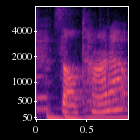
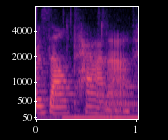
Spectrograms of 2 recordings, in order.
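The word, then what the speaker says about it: Zaltana: girl side super bold we have zoltana spelt a n z-a-l-t-a-n-a sultana or zeltana really either or you can pronounce it and it means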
